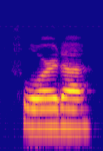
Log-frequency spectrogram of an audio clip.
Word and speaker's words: Florida: not its own syllable it's not flory flora Florida Florida Florida Georgia now both the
